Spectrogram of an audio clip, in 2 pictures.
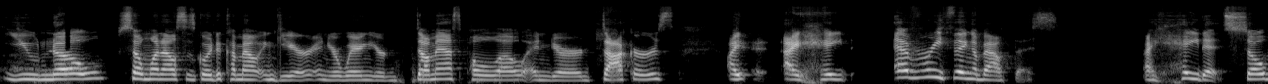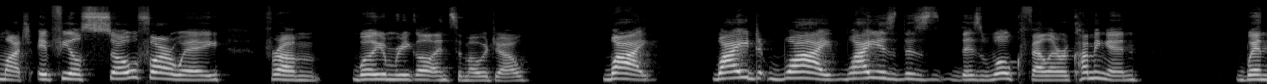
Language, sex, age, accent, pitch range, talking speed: English, female, 20-39, American, 220-305 Hz, 130 wpm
